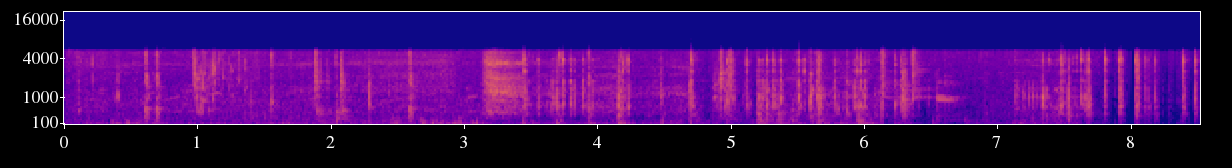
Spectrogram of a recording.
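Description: Irregular clicks, knocks and rustles of gear and camera being handled close to the microphone, with a brief scraping rush about three seconds in.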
